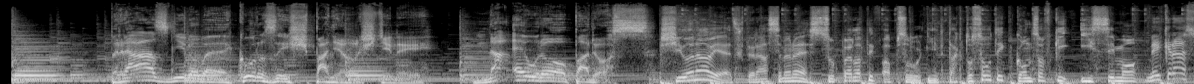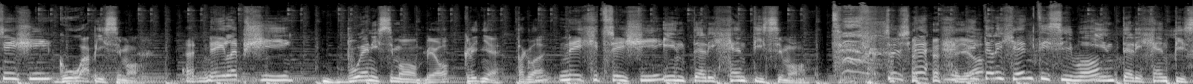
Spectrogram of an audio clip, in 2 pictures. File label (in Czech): spanelstina spanelstina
